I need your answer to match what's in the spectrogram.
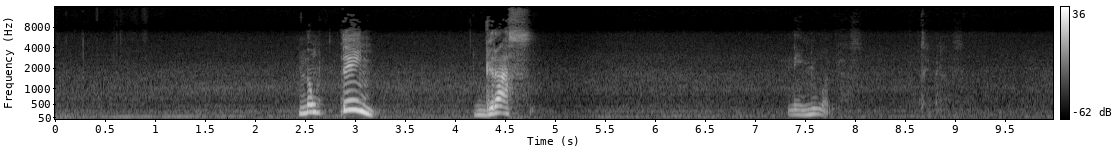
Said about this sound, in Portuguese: Tá chovendo, deve ter ficado um puta chiado de merda no meu podcast, no meu episódio agora. Desculpa.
